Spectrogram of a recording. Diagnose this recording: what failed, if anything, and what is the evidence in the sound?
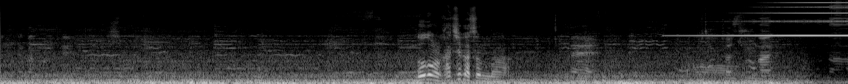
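A loudspeaker feedback squeal, an acoustic loop between playback and microphone, starts at 6.62 s and runs to the end at 8.49 s. A single 3.8 kHz tone swells over roughly a second and a half to about 5 dB above the audio, because loop gain there exceeds one.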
